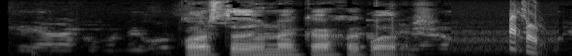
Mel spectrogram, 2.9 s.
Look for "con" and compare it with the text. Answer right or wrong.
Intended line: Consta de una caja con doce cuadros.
wrong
